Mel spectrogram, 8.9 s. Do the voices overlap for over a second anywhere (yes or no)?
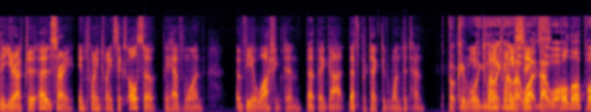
yes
